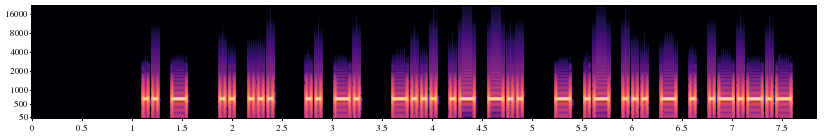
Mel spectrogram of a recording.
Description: Morse code, heard as a keyed tone, about 25 wpm, 700 Hz. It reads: IT IS IN BAD TASTE.
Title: Sentences from Top 1100 Words 25wpm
